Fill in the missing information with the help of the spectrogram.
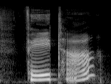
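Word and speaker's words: Väter: long a sound and in the plural we have feta the umlaut which is also a lung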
